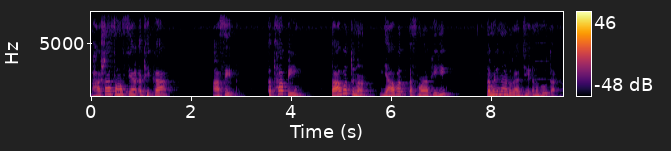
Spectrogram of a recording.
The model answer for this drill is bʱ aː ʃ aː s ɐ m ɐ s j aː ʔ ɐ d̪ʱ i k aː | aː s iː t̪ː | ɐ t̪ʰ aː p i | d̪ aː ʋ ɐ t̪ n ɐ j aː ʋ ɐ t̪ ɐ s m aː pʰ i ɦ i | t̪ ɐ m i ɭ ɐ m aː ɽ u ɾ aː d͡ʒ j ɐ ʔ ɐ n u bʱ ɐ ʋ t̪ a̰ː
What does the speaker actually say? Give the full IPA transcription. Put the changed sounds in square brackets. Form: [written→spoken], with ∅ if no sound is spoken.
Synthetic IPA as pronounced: bʱ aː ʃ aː s ɐ m ɐ s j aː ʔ ɐ d̪ʱ i k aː | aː s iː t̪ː | ɐ t̪ʰ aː p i | [d̪→t̪] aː ʋ ɐ t̪ n ɐ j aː ʋ ɐ t̪ ɐ s m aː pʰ i ɦ i | t̪ ɐ m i ɭ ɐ [m→n] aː ɽ u ɾ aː d͡ʒ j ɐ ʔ ɐ n u bʱ ɐ ʋ t̪ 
